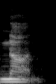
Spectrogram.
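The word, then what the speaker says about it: Nun: And Joshua was the son of none. It's spelled nu n, but I found that a pretty interesting coincidence.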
